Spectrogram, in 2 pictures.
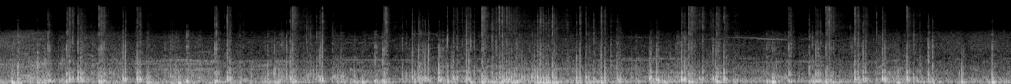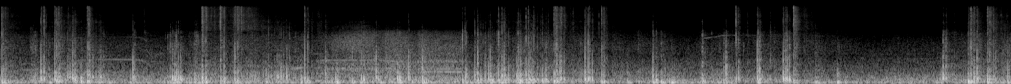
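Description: Large fireworks display: shell bursts banging and crackling in quick succession, many overlapping, with no pause.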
